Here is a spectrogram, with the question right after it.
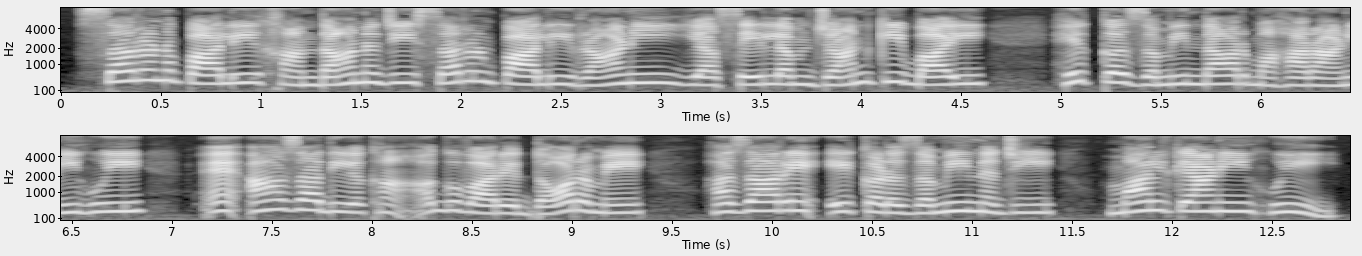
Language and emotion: Sindhi, neutral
